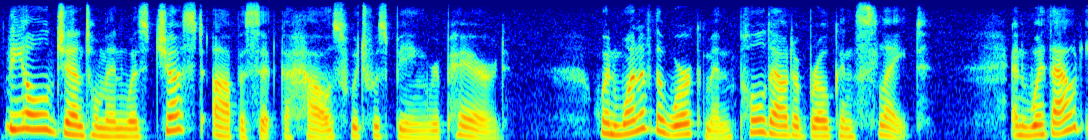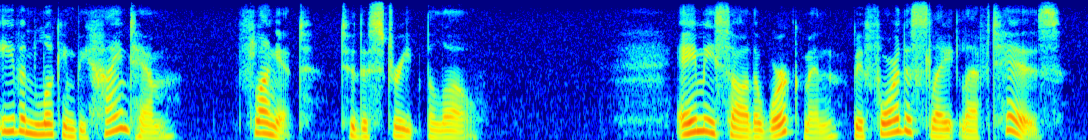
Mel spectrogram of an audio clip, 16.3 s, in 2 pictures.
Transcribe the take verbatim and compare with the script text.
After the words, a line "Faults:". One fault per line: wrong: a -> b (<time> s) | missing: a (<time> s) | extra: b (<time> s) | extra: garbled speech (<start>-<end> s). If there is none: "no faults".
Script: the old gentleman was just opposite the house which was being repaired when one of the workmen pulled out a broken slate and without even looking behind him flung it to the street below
the old gentleman was just opposite the house which was being repaired when one of the workmen pulled out a broken slate and without even looking behind him flung it to the street below amy saw the workman before the slate left his
Faults:
extra: amy saw the workman before the slate left his (13.2 s)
